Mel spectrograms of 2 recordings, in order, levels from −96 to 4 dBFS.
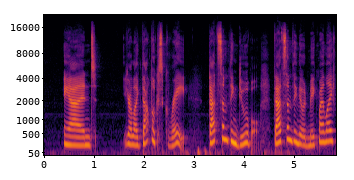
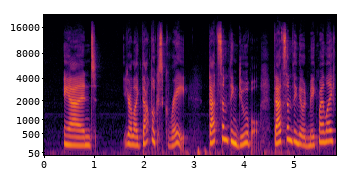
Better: neither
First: none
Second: none

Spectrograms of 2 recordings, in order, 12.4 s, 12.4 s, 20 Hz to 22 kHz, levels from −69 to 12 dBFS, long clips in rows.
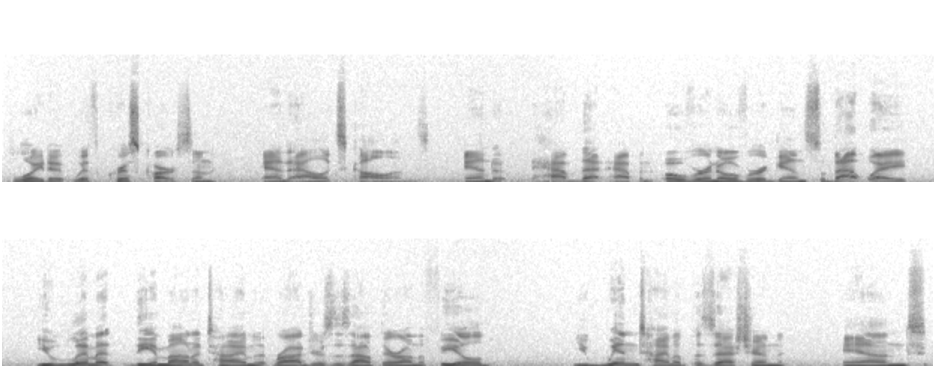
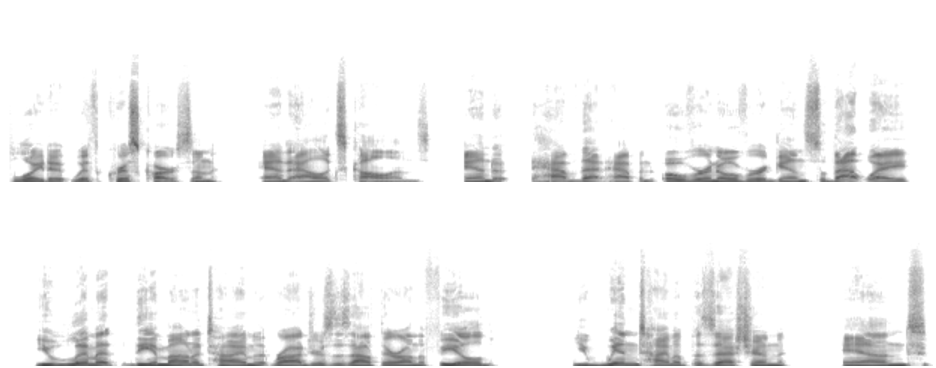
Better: second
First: hiss; noticeable; throughout; 20 dB below the speech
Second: none

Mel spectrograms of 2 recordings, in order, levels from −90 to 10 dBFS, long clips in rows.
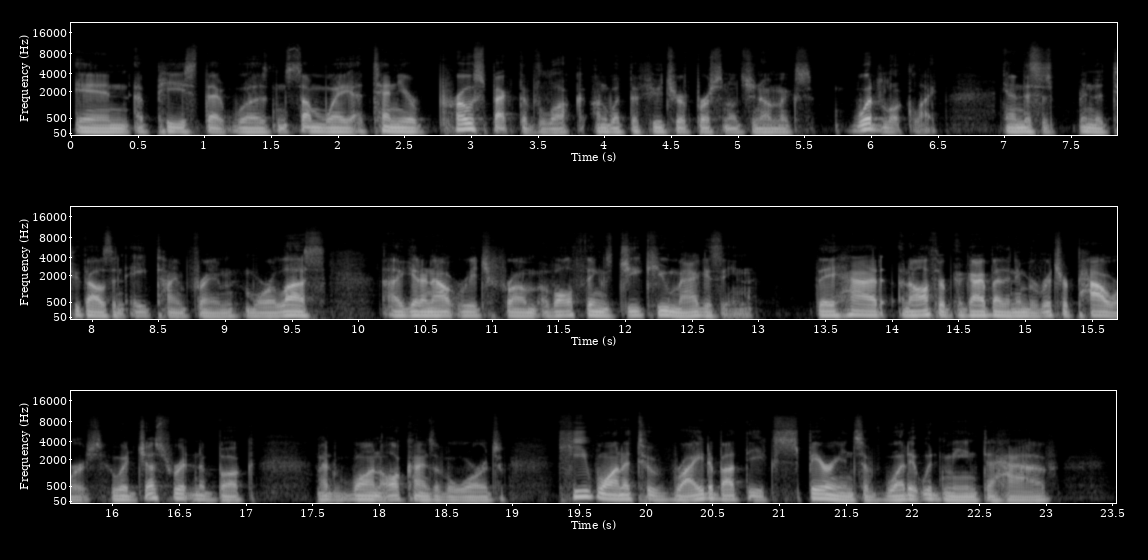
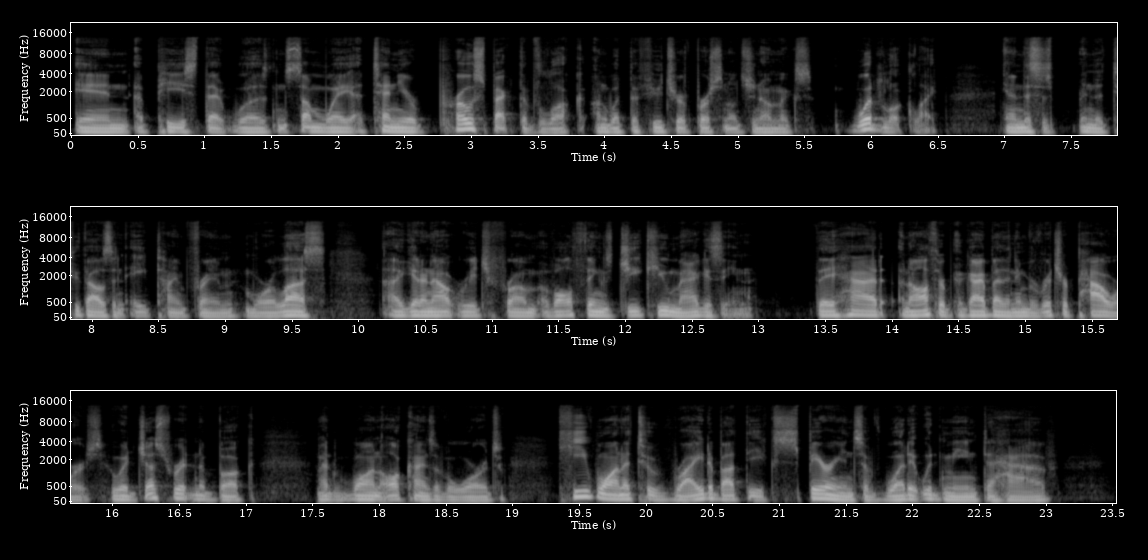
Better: second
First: muffled; slightly; fading above 3 kHz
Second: none

